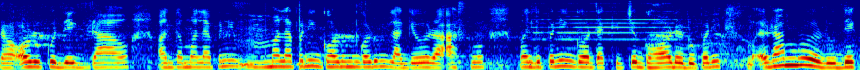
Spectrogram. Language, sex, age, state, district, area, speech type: Nepali, female, 30-45, West Bengal, Darjeeling, rural, spontaneous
